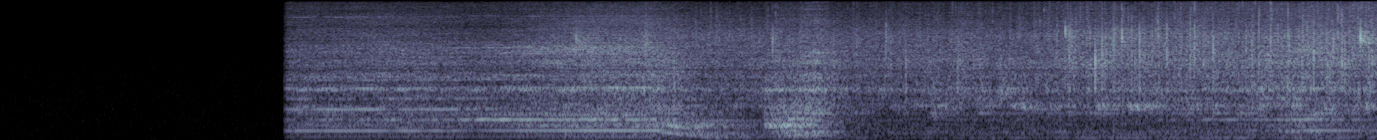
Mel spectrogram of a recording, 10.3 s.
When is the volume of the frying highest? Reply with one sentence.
The volume of the frying peaks at 10 seconds.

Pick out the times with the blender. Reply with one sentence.
The blender can be heard from 2.1 to 6.2 s and from 8.7 to 10.2 s.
